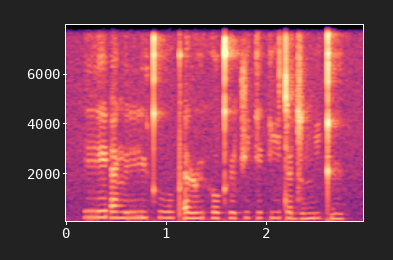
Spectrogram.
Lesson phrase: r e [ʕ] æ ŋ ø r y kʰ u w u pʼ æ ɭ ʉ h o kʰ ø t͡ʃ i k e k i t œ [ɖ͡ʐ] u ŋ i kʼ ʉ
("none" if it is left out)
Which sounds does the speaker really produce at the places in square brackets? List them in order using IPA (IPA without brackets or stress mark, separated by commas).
ʔ, d͡z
